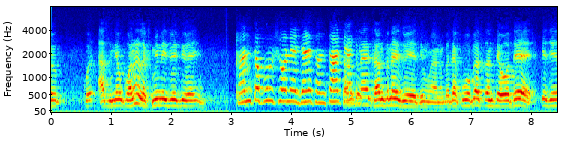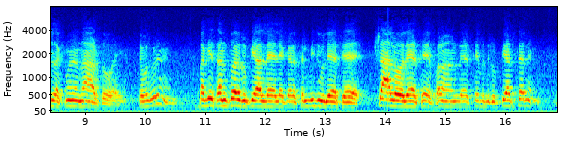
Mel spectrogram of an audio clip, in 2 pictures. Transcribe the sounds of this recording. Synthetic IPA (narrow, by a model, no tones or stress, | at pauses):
e | koad̪ʊnijamũkoneləkʂminəĩd͡ʒojt̪iɦoj | sənt̪əpʊɾʊʃoned͡ʒəɽ̃esənsaɾt̪ãt̪nəsə̃nt̪nəid͡ʒojet͡ʃʰemuanebəd̪ʱakoːkəssənt̪eot͡ʃʰeked͡ʒeləkʃminenaaɽ̤t̪oɦo̰e | sebəd͡ʒoɽinəĩ | baːk̬isənt̪ɦojɾupjalelekəɾet͡ʃʰenbid͡ʒ̪ʱulet͡ʃʰe | saːlolet͡ʃʰepʰələ̃let͡ʃʰebəd̪ʱiɾupjat̪senəĩ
